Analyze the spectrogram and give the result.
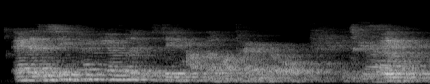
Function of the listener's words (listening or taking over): listening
